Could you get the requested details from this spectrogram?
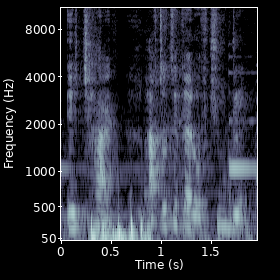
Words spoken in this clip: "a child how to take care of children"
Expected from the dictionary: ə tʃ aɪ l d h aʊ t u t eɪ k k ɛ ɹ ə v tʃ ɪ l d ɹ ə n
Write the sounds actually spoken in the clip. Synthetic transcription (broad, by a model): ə tʃ aɪ l d h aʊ t u t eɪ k k ɛ ɹ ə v tʃ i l d ɹ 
